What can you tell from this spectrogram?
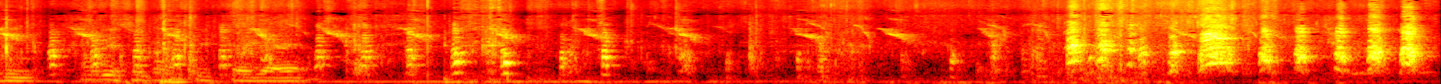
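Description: A flock of chickens clucking, with many short calls overlapping. Near the end the clucking turns louder and faster.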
